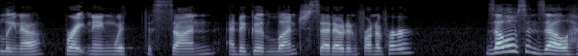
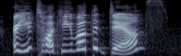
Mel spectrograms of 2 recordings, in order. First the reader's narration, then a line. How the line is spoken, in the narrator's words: chirped Amelia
